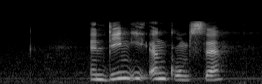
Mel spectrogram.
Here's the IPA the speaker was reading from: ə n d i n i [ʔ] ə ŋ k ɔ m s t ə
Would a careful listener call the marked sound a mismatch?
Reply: no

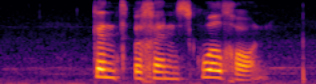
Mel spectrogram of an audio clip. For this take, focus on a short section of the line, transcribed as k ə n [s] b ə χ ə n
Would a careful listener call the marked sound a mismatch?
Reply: yes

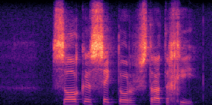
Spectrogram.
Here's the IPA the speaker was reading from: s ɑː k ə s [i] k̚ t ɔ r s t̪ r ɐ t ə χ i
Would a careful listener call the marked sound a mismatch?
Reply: yes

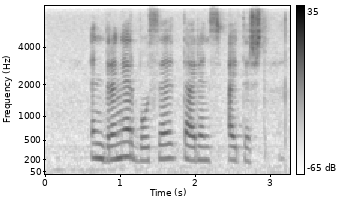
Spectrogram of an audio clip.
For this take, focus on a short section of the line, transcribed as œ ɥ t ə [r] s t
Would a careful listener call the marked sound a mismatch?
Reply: no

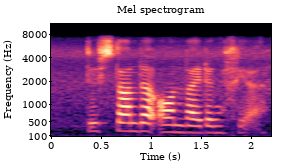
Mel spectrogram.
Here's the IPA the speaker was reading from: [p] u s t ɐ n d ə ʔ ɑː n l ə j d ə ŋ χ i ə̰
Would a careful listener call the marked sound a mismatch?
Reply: yes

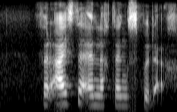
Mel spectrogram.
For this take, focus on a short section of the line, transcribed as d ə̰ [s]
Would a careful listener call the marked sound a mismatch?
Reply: yes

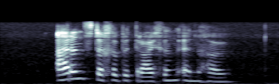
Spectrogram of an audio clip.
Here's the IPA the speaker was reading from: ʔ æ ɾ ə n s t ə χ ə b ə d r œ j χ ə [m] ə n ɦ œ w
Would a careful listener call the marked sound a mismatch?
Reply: yes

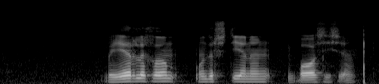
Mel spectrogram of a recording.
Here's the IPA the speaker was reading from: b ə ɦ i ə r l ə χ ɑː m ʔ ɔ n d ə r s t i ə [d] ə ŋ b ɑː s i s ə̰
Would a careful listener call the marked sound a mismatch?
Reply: yes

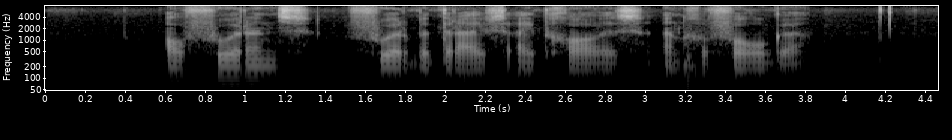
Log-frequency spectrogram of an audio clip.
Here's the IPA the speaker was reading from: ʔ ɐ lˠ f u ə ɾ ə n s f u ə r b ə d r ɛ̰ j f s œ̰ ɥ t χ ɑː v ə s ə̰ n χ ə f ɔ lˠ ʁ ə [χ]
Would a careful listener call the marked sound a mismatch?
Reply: yes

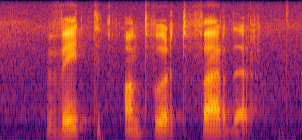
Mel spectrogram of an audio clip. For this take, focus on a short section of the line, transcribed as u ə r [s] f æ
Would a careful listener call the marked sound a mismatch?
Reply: yes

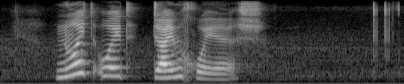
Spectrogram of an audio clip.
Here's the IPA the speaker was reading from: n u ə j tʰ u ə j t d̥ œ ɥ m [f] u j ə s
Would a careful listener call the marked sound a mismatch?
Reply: yes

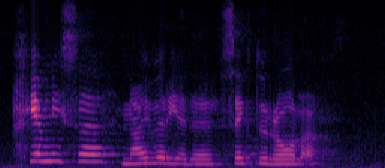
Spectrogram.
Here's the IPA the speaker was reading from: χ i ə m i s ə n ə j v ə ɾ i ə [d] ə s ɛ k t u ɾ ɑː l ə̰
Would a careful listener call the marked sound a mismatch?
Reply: no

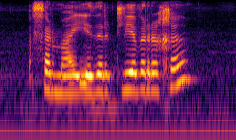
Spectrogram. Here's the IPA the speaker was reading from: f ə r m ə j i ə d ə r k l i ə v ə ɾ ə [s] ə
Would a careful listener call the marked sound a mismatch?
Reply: yes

